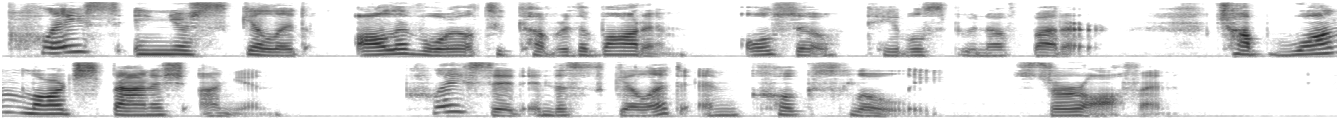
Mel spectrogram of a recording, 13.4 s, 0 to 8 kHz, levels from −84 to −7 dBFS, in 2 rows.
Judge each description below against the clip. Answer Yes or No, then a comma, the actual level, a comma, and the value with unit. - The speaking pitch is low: No, high, 195 Hz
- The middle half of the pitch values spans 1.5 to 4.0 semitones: No, average, 5.0 semitones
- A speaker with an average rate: No, slow, 130 wpm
